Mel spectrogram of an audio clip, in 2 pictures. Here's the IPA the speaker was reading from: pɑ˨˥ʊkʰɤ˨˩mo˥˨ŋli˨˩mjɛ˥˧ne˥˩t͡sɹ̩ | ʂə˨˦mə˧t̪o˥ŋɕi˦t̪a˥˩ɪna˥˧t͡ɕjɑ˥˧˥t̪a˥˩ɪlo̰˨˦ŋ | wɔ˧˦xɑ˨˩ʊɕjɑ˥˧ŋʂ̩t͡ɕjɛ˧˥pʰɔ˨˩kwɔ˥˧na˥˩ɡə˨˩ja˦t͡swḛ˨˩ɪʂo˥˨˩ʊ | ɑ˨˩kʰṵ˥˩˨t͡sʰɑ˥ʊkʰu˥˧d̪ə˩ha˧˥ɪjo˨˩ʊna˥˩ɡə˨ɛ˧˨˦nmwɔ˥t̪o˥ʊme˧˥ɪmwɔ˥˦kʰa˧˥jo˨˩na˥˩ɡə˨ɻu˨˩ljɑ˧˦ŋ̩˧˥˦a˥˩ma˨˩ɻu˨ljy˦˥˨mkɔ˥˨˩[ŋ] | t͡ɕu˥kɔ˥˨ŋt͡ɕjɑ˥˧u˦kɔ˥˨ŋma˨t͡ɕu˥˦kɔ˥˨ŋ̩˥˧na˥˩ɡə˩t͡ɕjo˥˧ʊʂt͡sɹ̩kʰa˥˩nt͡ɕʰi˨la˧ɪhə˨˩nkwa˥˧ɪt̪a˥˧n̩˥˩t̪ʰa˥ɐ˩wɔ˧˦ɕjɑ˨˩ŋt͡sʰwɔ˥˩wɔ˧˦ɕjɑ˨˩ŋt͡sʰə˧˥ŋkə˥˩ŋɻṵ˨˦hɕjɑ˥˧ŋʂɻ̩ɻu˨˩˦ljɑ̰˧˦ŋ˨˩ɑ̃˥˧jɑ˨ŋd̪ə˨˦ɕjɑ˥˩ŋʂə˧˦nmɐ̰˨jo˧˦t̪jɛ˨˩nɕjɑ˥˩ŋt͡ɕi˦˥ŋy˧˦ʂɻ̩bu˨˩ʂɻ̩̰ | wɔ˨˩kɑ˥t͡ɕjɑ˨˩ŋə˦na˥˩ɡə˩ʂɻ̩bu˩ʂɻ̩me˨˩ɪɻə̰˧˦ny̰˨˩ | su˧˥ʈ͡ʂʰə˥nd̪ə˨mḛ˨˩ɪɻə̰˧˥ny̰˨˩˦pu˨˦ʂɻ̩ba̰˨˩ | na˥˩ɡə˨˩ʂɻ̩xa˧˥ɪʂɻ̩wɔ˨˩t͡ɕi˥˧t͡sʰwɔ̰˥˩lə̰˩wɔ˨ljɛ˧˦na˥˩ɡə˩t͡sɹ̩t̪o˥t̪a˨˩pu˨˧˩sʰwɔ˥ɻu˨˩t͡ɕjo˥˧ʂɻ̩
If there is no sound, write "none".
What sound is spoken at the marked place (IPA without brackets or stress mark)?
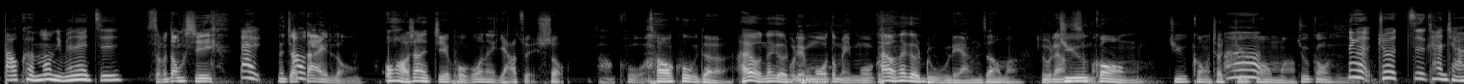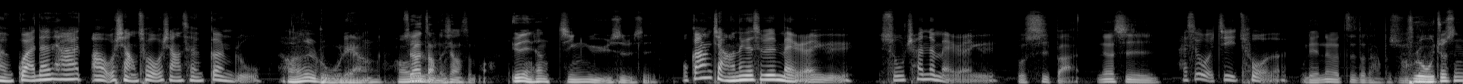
ŋ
